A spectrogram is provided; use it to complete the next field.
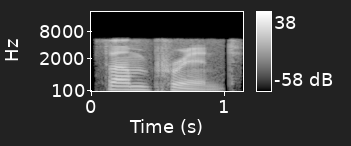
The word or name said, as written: thumbprint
